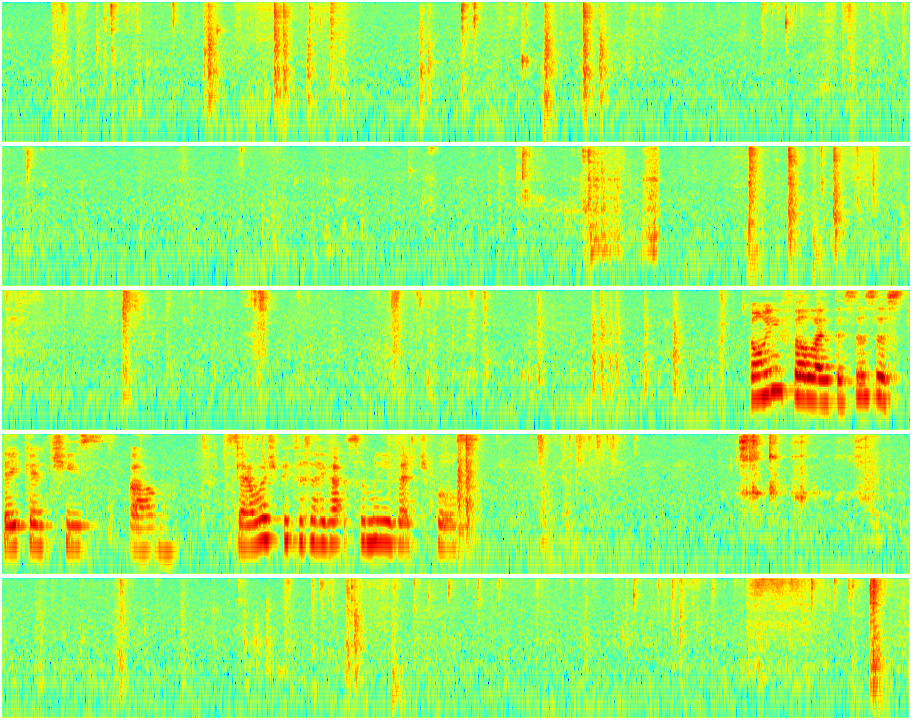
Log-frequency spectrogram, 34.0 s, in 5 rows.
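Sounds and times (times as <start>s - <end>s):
biting and chewing sandwich: 24.4s - 34.0s
crunching snacks: 25.8s - 27.1s.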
